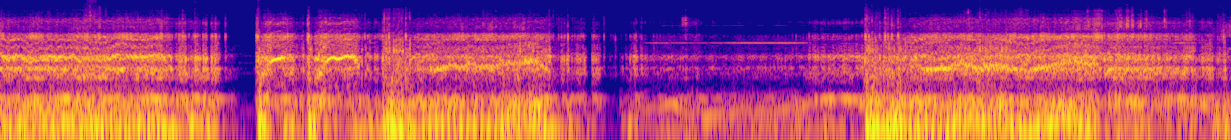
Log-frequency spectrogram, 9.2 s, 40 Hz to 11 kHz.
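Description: Electric RC 4x4 truck ploughing through deep snow, heard from on the truck. The motor whines, rising and falling in pitch with the throttle, over a rumble of tyres churning snow. The sound drops out briefly twice, about two and four and a half seconds in, and stays quieter for a couple of seconds before picking up again.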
